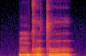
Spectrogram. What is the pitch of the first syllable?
falling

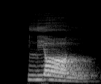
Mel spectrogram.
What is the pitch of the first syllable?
falling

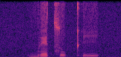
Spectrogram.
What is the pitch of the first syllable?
high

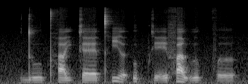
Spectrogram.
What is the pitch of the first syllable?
low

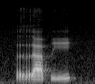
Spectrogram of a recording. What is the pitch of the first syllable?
low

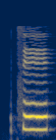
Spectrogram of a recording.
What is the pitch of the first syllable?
high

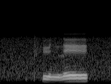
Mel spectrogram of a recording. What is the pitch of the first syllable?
low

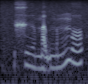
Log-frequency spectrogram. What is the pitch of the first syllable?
low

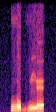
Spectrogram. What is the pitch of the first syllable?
falling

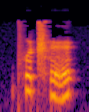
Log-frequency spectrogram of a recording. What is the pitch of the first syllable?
falling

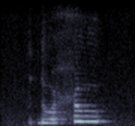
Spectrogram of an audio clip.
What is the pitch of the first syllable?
low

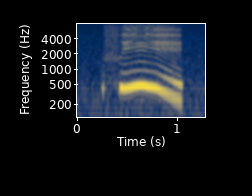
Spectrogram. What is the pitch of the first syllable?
falling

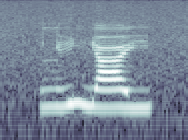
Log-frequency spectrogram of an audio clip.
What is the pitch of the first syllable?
rising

